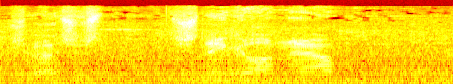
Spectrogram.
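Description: A man asks a short question.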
